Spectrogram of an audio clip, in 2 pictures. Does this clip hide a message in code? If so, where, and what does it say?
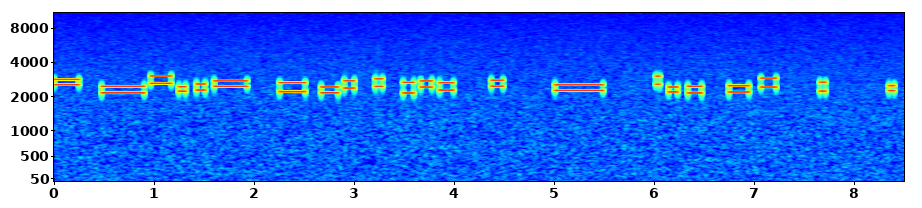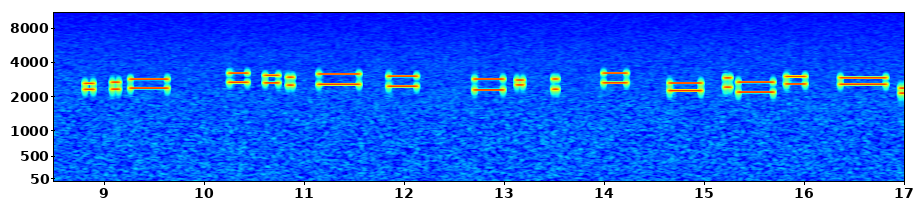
No, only pairs of high tones at irregular times.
